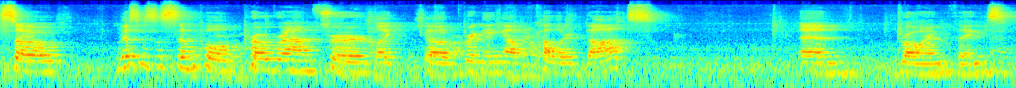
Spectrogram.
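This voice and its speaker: Very slow and marked by long, frequent pauses, a woman's medium-pitched voice comes through audible room echo and noticeable background noise. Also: ordinary pitch variation. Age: 60s. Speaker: workshop presenter, computing academic. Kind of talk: workshop presentation. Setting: conference workshop with audience. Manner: halting, with many fillers.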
